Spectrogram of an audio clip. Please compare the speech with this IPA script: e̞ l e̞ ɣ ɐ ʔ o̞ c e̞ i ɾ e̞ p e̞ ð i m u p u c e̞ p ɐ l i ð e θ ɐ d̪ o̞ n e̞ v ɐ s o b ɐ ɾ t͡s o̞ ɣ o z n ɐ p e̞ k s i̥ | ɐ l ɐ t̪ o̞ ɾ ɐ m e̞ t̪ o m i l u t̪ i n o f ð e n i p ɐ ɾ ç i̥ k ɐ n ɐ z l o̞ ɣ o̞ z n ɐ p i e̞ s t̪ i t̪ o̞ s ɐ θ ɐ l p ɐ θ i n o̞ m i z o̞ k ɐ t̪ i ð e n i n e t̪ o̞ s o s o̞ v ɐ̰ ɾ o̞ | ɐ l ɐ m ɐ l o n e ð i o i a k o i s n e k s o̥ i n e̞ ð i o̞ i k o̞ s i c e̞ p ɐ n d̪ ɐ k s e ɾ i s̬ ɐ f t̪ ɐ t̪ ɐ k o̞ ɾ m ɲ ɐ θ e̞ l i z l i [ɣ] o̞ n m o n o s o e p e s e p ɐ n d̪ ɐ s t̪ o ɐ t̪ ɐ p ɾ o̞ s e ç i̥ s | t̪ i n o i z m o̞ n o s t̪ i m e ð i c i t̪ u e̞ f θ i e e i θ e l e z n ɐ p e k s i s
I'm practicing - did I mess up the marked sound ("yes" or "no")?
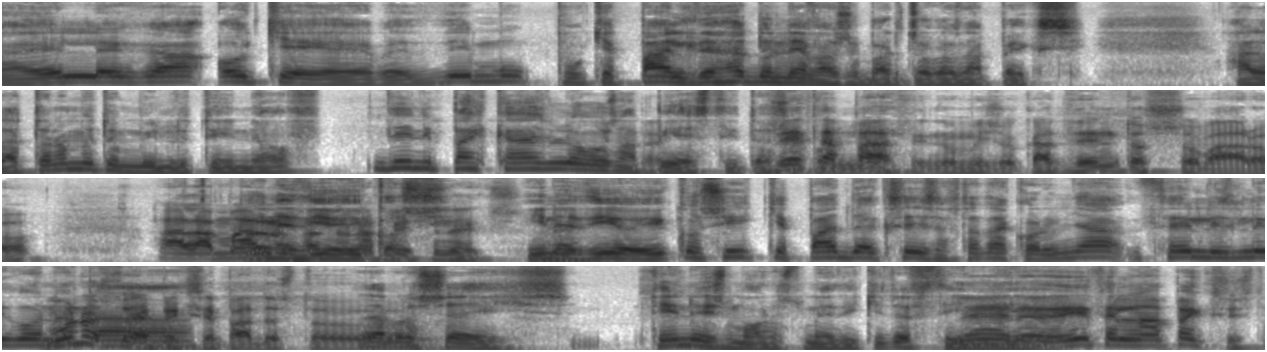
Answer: no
